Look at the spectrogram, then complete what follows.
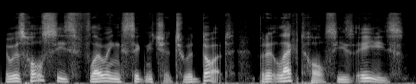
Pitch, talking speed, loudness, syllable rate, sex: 130 Hz, 190 wpm, -19 LUFS, 5.4 syllables/s, male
